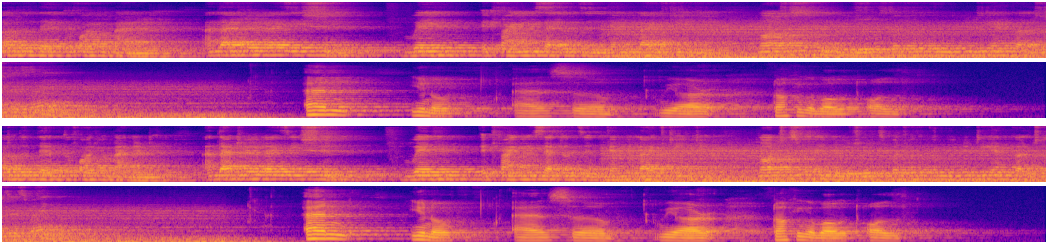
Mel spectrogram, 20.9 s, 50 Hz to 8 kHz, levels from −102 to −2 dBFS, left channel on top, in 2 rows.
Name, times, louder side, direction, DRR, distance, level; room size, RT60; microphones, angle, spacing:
voice 1, 0.0-1.7 2.0-3.5 4.0-7.1 7.5-11.0, equal, 65° right, -1 dB, 7.6 m, -25 dB
sound 1, 6.0-12.7, equal, 40° right, 4.7 m, -30 dB
voice 2, 13.5-14.0 14.5-15.0 15.5-16.6 17.0-19.7, right 4 dB, 85° right, 10 dB, 0.7 m, -23 dB
26.5 x 25.5 x 5.4 m, 2.3 s
head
